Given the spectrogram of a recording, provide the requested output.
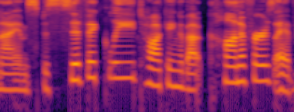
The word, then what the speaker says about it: conifer: to the next degree, it's not conifer, but it's conifer. Um, so it's it's more of a long O. At least some of my conifer, excuse me, conifer friends pronounce it that way.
